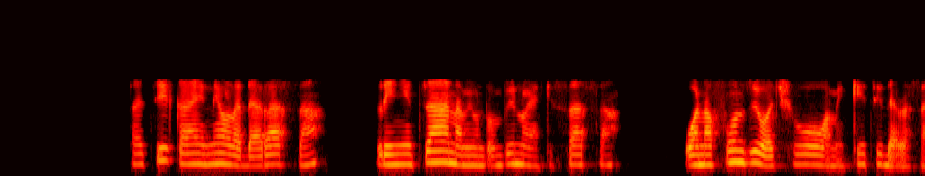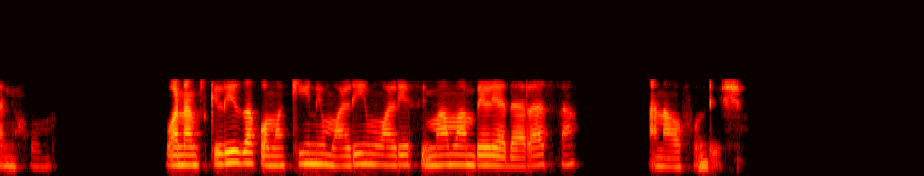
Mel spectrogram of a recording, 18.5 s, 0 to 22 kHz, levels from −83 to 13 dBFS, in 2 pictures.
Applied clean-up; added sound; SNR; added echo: neural mask model Resemble Enhance denoiser.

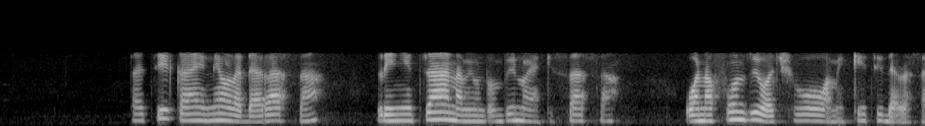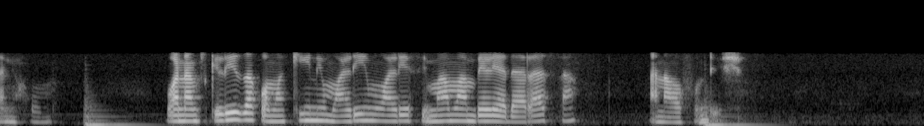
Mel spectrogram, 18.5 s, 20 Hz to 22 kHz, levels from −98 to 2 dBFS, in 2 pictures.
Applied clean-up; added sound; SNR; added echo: none; Bowed string instrument; 13 dB; none.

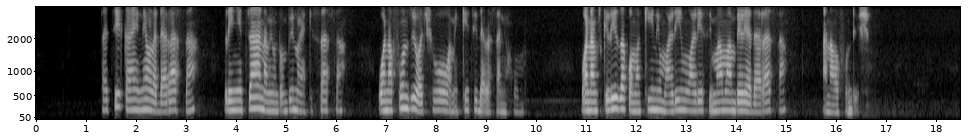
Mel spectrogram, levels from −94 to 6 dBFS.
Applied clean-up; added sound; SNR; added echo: none; none; none; none.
